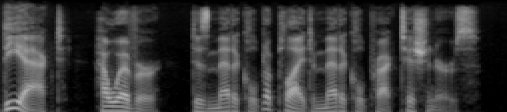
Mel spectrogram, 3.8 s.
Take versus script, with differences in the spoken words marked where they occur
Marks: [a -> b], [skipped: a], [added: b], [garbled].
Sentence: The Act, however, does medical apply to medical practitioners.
The Act, however, does medical apply to medical practitioners.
